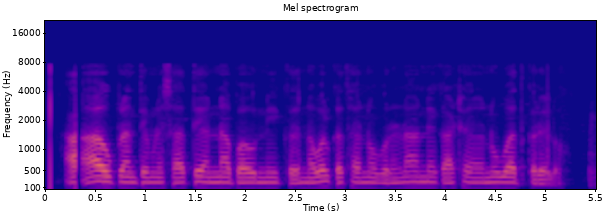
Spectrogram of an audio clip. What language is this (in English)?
Gujarati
